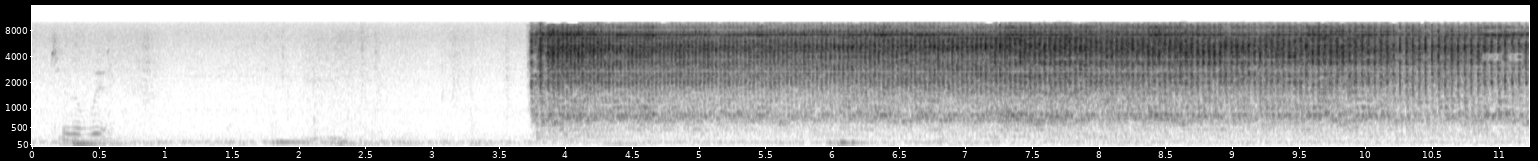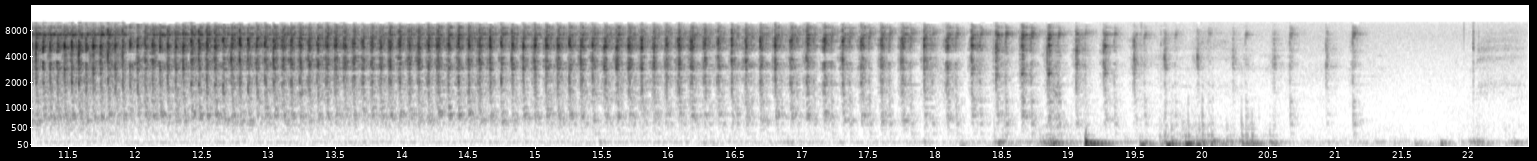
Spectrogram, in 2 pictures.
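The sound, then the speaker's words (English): A prize wheel spins with a rapid, clattering tick that starts abruptly after a quiet opening and runs steadily for many seconds. Toward the end the clicks grow louder and spread apart, slowing as the wheel comes to rest. “do you want to spin, that wheel? Heck yeah, I want to.”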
